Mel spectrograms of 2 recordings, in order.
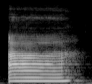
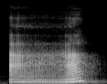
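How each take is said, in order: First: The pitch stays level and flat. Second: The pitch dips down, then rises again. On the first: "The first tone is the flat tone" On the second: "goes down and then up again"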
